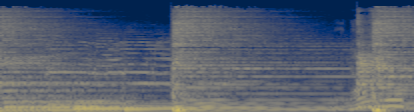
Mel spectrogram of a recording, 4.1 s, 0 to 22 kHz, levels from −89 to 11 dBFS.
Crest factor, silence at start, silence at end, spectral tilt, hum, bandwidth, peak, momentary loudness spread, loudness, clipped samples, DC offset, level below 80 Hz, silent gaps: 20 dB; 0 s; 0 s; -4.5 dB/octave; none; 17.5 kHz; 0 dBFS; 16 LU; -20 LUFS; under 0.1%; under 0.1%; -28 dBFS; none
